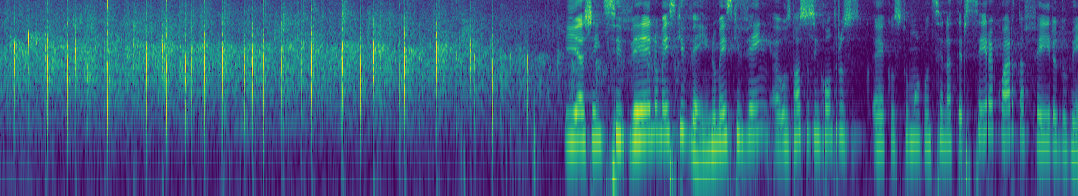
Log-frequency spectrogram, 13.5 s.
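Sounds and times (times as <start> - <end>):
audience applause for the guests at a discussion event: 0.0 - 7.1
speech: 7.1 - 13.4.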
